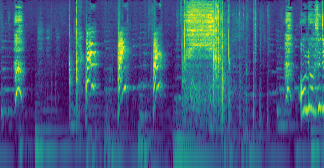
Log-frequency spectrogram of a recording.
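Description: Background music with a steady bass line, over four short high dog yips that drop in pitch, and a brief hissing burst about four seconds in.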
